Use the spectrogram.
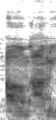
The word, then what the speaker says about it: Ami: With those being Ian, Soji, Nosan, and Ami. Now, I know it's Amy, but in Japan they say Ami, so I want to go ahead and say it like that.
